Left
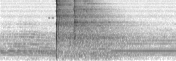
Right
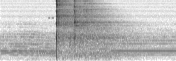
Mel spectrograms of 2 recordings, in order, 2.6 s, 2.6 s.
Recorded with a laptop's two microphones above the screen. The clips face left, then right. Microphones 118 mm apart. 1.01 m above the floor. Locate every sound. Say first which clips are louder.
0.8 s breaking glass: right 1 dB; 15° right (ahead or behind), 0.7 m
